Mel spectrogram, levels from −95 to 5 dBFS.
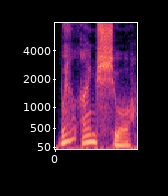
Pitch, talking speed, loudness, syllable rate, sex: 145 Hz, 165 wpm, -13 LUFS, 3.0 syllables/s, male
